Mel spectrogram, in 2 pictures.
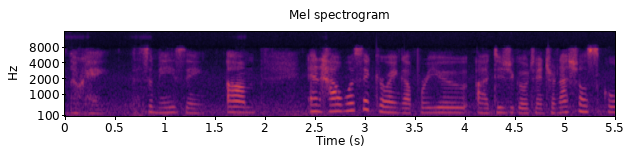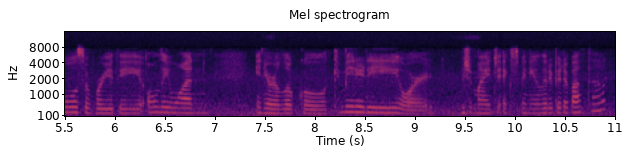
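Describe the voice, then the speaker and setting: A woman's voice: mid-range voice, fairly quick. Polite woman host, dull noisy line. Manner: polite, encouraging, many fillers. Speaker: podcast host. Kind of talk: interviewing a guest.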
